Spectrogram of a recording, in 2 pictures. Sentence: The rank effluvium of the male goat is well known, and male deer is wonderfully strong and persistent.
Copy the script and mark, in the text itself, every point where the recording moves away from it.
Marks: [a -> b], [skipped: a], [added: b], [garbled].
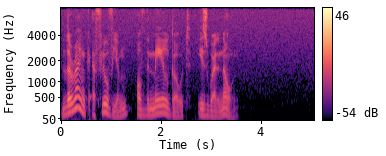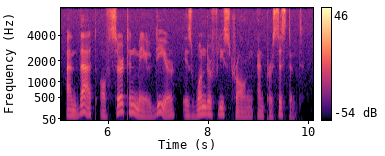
The rank effluvium of the male goat is well known, and [added: that of certain] male deer is wonderfully strong and persistent.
